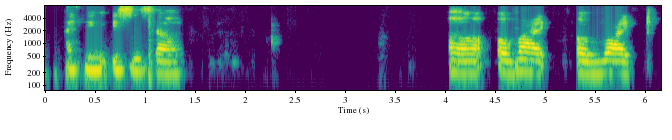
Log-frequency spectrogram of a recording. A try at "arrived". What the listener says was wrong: So you mean arrive it? It is pronounced arrived. So the ending sound is the, not it. So in past simple, we have three kinds of pronunciation, which is t, the, and it.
